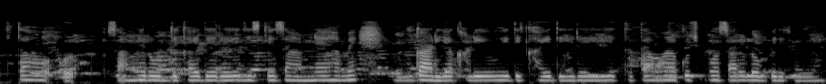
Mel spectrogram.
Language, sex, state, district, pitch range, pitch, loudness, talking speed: Hindi, female, Bihar, Saharsa, 185-200 Hz, 190 Hz, -28 LUFS, 180 wpm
